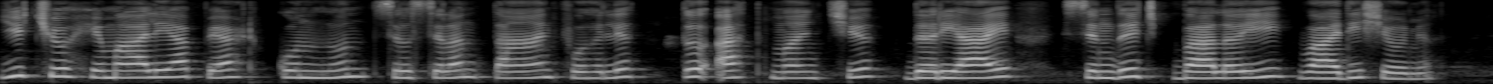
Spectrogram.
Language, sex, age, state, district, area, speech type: Kashmiri, female, 18-30, Jammu and Kashmir, Shopian, rural, read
